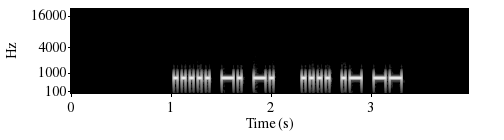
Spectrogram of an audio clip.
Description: Morse code, heard as a keyed tone, about 32 wpm, 700 Hz. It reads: 5NN HAM
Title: Ontario QSO Party Exchange 30wpm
